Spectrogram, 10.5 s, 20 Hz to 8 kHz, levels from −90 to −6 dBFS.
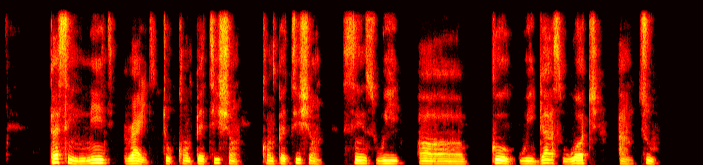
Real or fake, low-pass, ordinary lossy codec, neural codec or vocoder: fake; 7.2 kHz; none; vocoder, 22.05 kHz, 80 mel bands, WaveNeXt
